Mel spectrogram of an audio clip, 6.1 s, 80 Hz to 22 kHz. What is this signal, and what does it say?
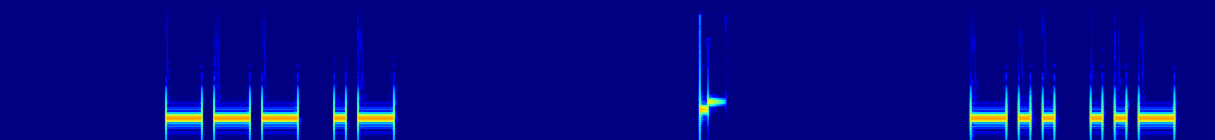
Morse code, heard as a keyed tone, about 20 wpm, 700 Hz. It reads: OA DU
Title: Top Two Letter Combinations in Words 20wpm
